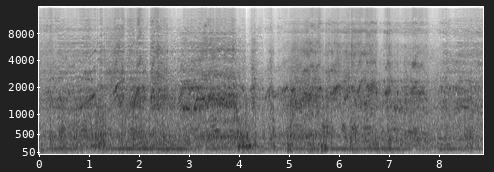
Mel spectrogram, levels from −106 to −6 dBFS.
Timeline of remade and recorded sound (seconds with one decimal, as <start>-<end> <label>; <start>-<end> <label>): 0.0-4.9 recorded; 4.9-5.4 remade; 5.4-8.9 recorded

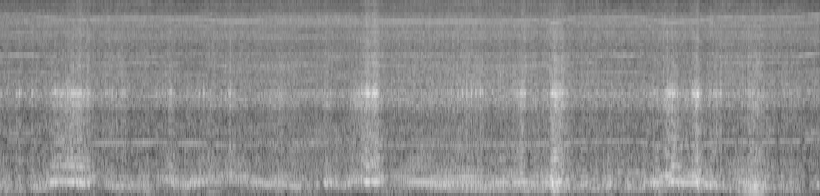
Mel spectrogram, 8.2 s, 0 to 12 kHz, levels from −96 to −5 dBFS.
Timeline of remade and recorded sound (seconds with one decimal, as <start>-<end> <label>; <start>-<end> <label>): 0.0-2.6 recorded; 2.6-3.8 remade; 3.8-8.2 recorded

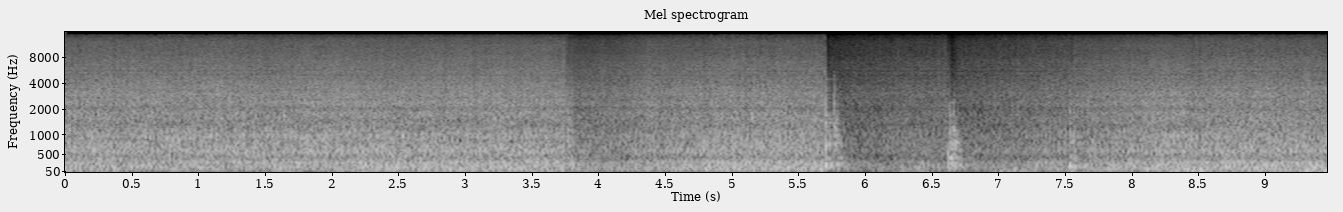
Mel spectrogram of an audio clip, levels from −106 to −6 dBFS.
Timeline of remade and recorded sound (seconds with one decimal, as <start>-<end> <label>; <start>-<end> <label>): 0.0-1.8 recorded; 1.8-4.7 remade; 4.7-7.6 recorded; 7.6-8.4 remade; 8.4-9.5 recorded

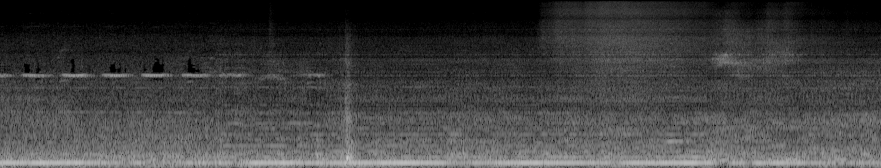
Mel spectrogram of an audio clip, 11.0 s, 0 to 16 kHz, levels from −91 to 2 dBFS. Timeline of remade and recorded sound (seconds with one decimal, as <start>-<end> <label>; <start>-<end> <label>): 0.0-2.7 recorded; 2.7-11.0 remade

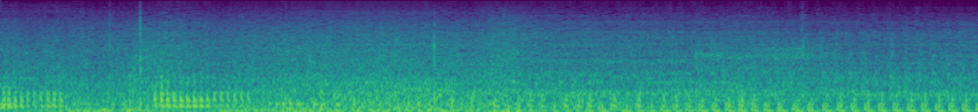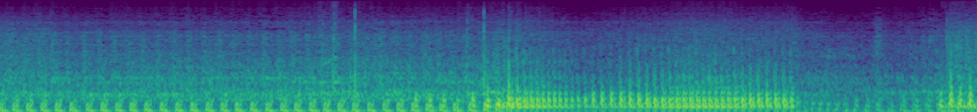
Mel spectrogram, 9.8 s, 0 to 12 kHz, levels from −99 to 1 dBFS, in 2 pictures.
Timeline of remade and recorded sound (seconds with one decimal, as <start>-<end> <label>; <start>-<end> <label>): 0.0-0.6 remade; 0.6-1.5 recorded; 1.5-2.3 remade; 2.3-9.8 recorded

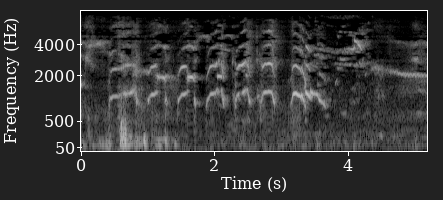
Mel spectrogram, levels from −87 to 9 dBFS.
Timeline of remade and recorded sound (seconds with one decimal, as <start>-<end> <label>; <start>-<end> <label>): 0.0-2.0 remade; 2.0-2.5 recorded; 2.5-3.3 remade; 3.3-4.4 recorded; 4.4-5.2 remade

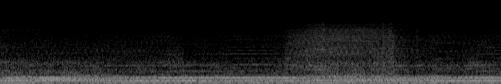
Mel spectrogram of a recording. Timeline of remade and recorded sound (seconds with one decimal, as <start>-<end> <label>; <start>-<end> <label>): 0.0-5.0 remade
